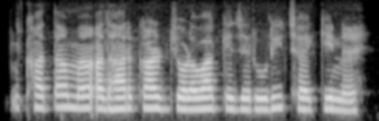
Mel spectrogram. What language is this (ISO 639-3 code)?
mai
